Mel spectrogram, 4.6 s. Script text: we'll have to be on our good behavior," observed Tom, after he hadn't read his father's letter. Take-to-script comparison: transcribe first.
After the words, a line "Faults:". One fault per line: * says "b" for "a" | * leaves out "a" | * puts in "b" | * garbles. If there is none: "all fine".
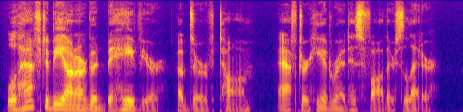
we'll have to be on our good behavior," observed Tom, after he had read his father's letter.
Faults:
* says "had" for "hadn't"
